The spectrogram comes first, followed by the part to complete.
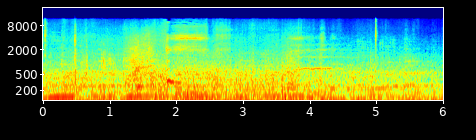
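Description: Road noise inside a moving car's cabin: a steady low rumble of engine and tyres, with a few clicks.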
